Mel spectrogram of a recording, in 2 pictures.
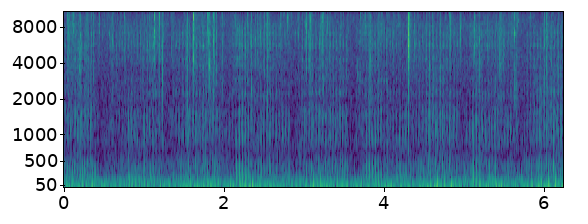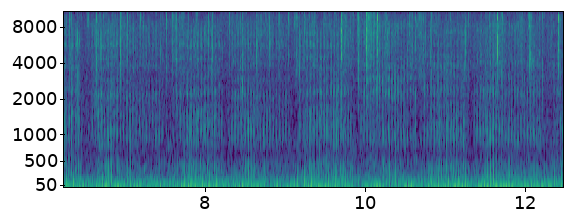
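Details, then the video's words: Cat purring: a soft, continuous, low vibrating drone beating in regular breath cycles, accompanied by scattered crisp snaps and crackles of a wood fire. "Purring Cat with Cozy Crackling Fireplace Sound"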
